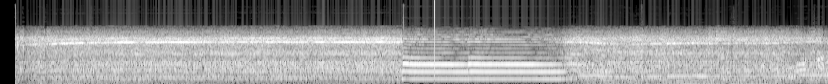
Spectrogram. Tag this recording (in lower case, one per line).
vehicle
outside, urban or man-made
